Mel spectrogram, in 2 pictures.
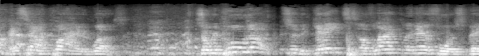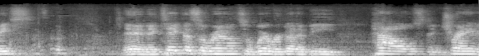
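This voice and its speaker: A man's voice: high voice, echoey room, recorded from a distance, slight background noise, poor audio. A man doing stand-up, telling a story in a laid-back, chatty way and checking in with the crowd as he goes. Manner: laid-back, chatty, asks the crowd "you know what I'm saying". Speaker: stand-up comedian. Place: comedy club stage.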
